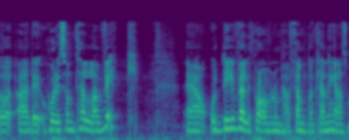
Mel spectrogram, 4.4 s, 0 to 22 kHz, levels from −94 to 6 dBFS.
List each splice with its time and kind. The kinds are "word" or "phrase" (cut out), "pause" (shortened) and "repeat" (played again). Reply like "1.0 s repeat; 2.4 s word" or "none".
3.1 s word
